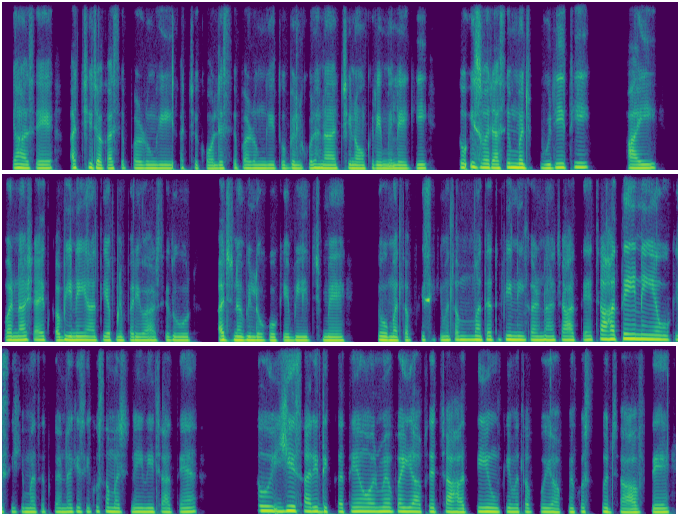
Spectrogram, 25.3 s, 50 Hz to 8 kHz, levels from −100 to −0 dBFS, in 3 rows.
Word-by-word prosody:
यहाँ 170 -2 +3
से, 160 0 -2 0.2
अच्छी 180 +1 -2
जगह 155 -2 0
से 165 +1 -6
पढ़ूँगी, 155 -1 -1
अच्छे 160 -1 -10
कॉलेज 150 +1 -3
से - - -11
पढ़ूँगी, 155 -1 -1
तो 155 +1 -7
बिल्कुल 155 +1 -1
है 170 - +4
ना 155 -2 +3
अच्छी 155 +1 -2
नौकरी 150 0 0
मिलेगी। 150 +1 0 0.4
तो 185 - +1
इस 200 -3 +2
वजह 175 -2 +4
से 195 - 0
मजबूरी 185 0 +4
थी 205 +2 0 0.5
आई, 165 +1 +2 0.3
वरना 170 0 +3
शायद 175 -1 -2
कभी 165 +2 +3
नहीं 165 0 +4
आती 160 0 -1
अपने 155 0 -2
परिवार 155 0 -1
से 155 - -9
दूर। 155 -2 -1 0.4
अजनबी 160 -1 +3
लोगों 150 -1 +1
के 150 0 -4
बीच 150 -1 -1
में, 150 0 +3 0.4
जो 170 - +5
मतलब 155 0 +1
किसी 170 +1 -2
की 170 0 -6
मतलब 170 +1 -1 0.2
मदद 175 0 0
भी 185 - +4
नहीं 175 -1 +4
करना 170 -1 +1
चाहते 170 0 -3
हैं, 180 - 0
चाहते 205 +2 +4
ही 225 -1 +8
नहीं 210 -1 +6
है 200 - +5
वो 185 -1 +2
किसी 180 -1 -8
की 175 - -11
मदद 170 0 -3
करना, 175 0 -2
किसी 180 -1 -6
को 185 +2 -8
समझना 180 -2 -2
ही 175 - +1
नहीं 175 0 +2
चाहते 175 0 -6
हैं। 180 +2 0 0.8
तो 225 -1 +5
ये 215 +2 +5
सारी 195 -1 0
दिक्कतें 185 +1 -3
और 195 0 +2
मैं 195 +1 +3
वही 190 -1 +2
आपसे 180 +1 -2
चाहती 170 +1 -1
हूँ 180 -1 +4
कि 180 - -2
मतलब 175 0 -3
कोई 175 -1 -1
आपने 170 +1 -2
कुछ 180 +2 -6
सुझाव 165 -2 -2
दे, 165 0 +2
170 Hz, 195 wpm, -20 LUFS, 155-180 Hz, 0.8 s, ही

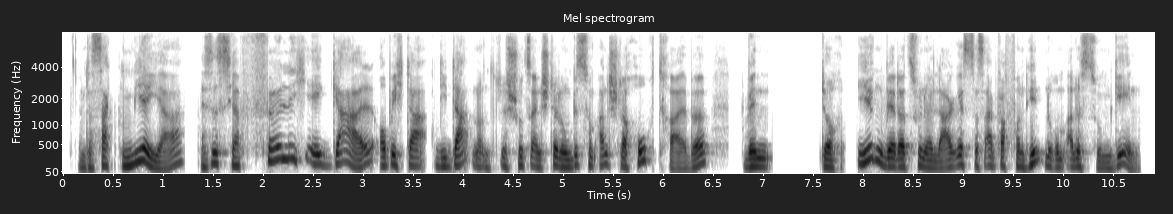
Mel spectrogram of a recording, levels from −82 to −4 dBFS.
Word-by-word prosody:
Und 105 -1 -7
das 105 - -4
sagt 140 -2 -3
mir 170 +11 +6
ja, 100 - -2 0.2
es 115 - -5
ist 175 0 +1
ja 135 - +1
völlig 230 - -1
egal, 160 +4 +1
ob 140 +2 +1
ich - - +1
da 135 -3 0
die 125 -1 -3
Datenschutzeinstellungen 125 - -1
bis 150 +3 -3
zum 140 -4 -5
Anschlag 155 +2 -2
hochtreibe, 95 - 0 0.4
wenn 120 +1 +4 0.5
doch 115 -1 +2
irgendwer 175 - +5
dazu 120 +3 +3
in 120 - +3
der 105 - +1
Lage 115 +7 +1
ist, 150 0 -4
das 130 0 -4
einfach 140 0 -2
von 120 -3 -2
hintenrum 130 -7 0
alles 120 0 -1
zu 110 - -8
umgehen. 95 -1 0
130 Hz, 185 wpm, -23 LUFS, 115-155 Hz, 0.5 s, mir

